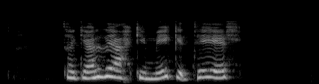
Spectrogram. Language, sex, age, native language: Icelandic, female, 9, Icelandic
